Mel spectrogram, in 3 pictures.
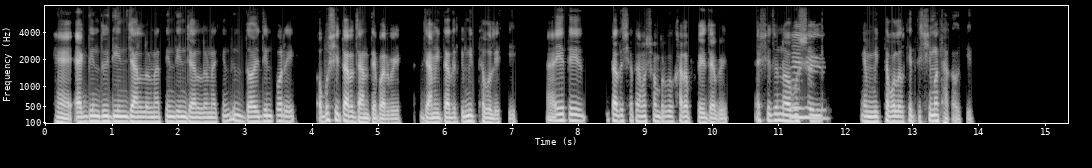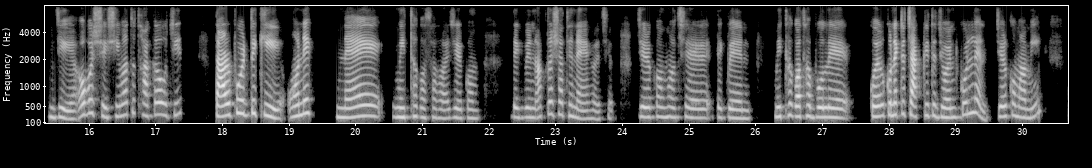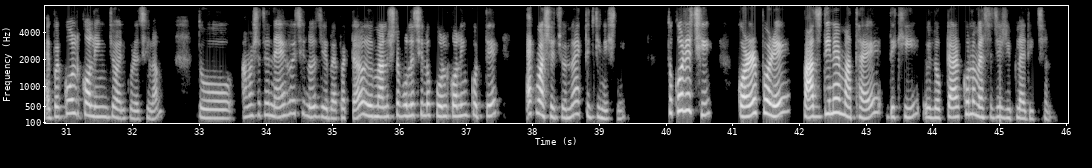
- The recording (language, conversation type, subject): Bengali, unstructured, আপনি কি মনে করেন মিথ্যা বলা কখনো ঠিক?
- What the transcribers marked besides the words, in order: in English: "cold calling join"; in English: "cold calling"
